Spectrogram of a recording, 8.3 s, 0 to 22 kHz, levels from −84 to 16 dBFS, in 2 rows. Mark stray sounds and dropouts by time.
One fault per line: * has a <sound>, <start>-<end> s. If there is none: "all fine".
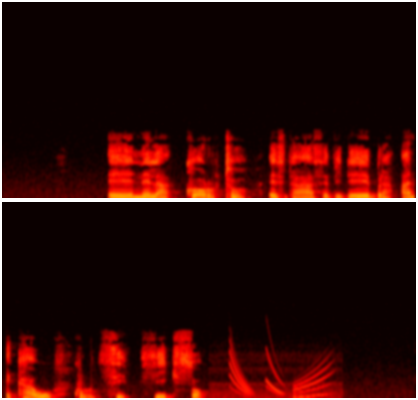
* has a dropout, 4.1-4.2 s
* has a chirp, 6.4-7.5 s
